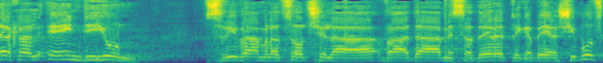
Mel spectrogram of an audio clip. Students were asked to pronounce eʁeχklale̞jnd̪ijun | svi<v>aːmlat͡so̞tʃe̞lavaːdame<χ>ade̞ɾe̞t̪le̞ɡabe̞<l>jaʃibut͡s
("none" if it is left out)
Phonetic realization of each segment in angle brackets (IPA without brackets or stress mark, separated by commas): v, s, none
